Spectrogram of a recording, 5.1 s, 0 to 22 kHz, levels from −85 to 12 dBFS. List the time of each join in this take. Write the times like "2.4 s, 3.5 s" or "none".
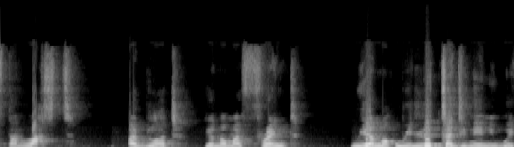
1.3 s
